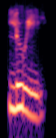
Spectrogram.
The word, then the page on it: louis: Indian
